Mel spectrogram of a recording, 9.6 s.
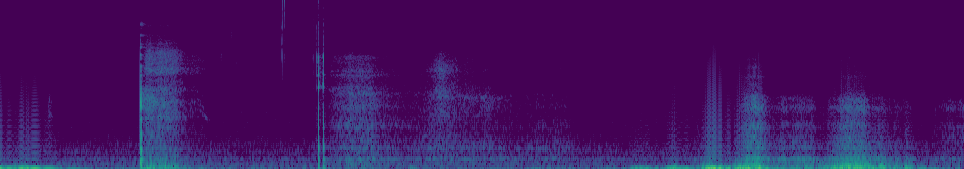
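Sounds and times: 
person breathing in sleep: 1.4 - 2.0, 3.3 - 5.0, 7.4 - 9.6.

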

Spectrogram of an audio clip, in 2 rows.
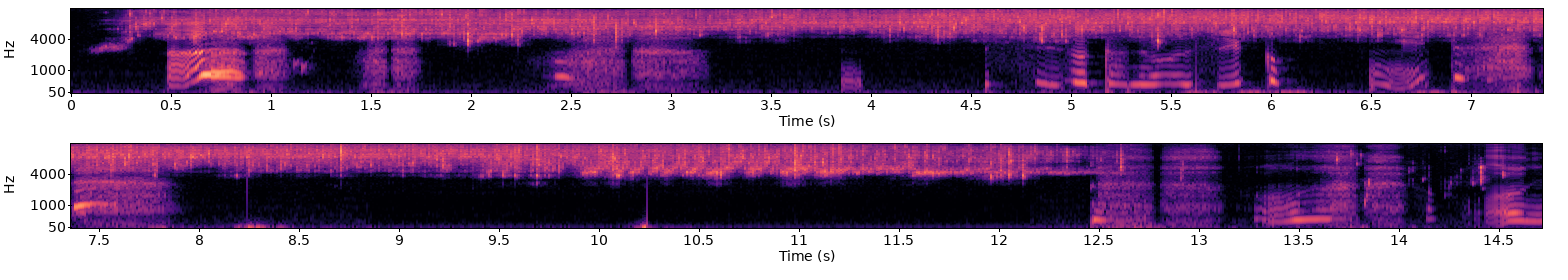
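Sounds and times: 
person urinating: 0.1 - 13.0, 13.7 - 14.6.

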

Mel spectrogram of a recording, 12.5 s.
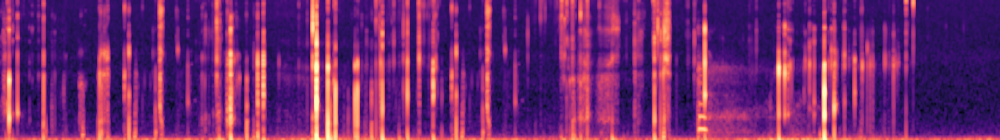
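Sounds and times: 
onahole stroking sounds: 0.0 - 8.8
ear licking ASMR: 0.0 - 9.0, 9.7 - 11.4.

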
